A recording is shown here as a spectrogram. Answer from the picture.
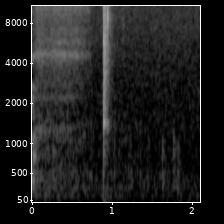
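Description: Mostly quiet, with one short, sharp click about a second in as two small vape box mods are handled in the hands.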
